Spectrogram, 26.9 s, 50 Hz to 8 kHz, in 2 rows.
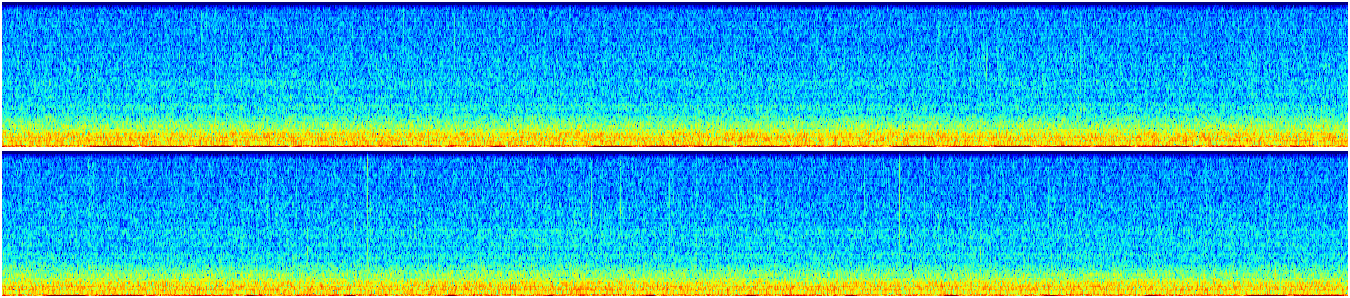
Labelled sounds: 15.9	20.9	vessel noise, 0 to 8.0 kHz

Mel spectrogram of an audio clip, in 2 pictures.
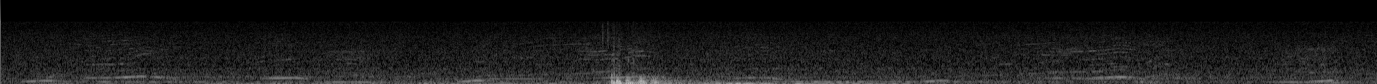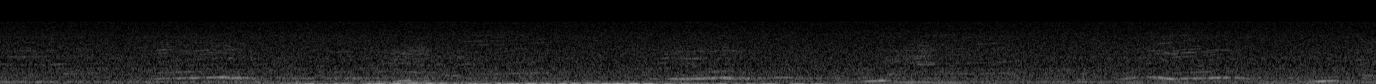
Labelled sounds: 0.9	1.4	humpback whale, 0.90 to 3.1 kHz
5.3	6.1	humpback whale, 1.7 to 2.7 kHz
11.0	11.3	humpback whale, 1.5 to 1.8 kHz
18.5	18.7	humpback whale, 3.9 to 4.0 kHz
25.3	26.1	humpback whale, 1.5 to 2.0 kHz

